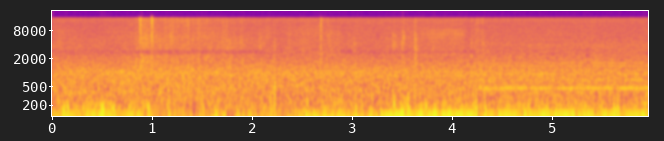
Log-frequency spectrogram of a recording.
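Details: Bombus ignitus bumblebee feeding on nectar in wild rose flowers: a steady low droning buzz that holds through the second half, over rustling wind and a few sharp clicks.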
